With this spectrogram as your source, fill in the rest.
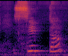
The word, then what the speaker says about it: c'est un: C'est un, pardon, c'est un. C'est un. La liaison, c'est un. Oui. Vous vous rappelez la liaison?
